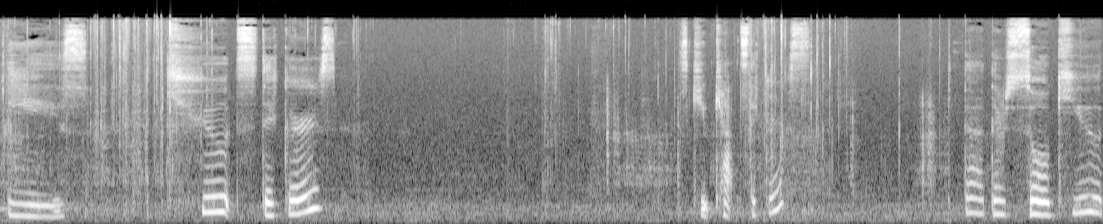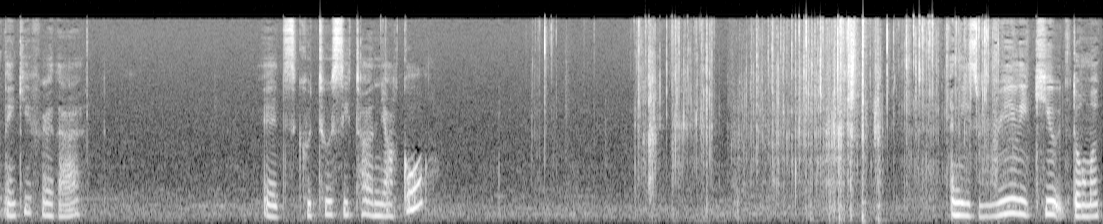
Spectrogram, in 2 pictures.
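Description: Plastic sticker packets crinkle and rustle in someone's hands.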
